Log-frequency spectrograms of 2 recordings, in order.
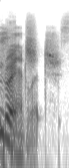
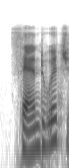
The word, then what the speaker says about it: sandwich: There was no no D in there.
